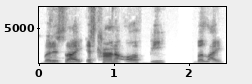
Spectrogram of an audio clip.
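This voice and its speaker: A man's voice: fairly high pitch, normal speed, pushed and bright. An American man chatting casually as a podcast guest, with loose, slangy phrasing that often repeats itself. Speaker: guest recording artist. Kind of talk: casual chat.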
